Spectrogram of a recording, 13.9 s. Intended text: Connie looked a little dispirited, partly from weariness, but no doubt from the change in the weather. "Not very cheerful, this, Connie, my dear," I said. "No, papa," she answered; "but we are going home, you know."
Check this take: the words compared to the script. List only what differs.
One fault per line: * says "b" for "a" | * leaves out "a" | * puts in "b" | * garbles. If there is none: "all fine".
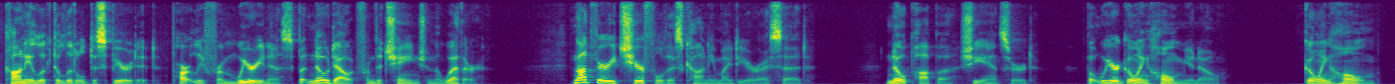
* puts in "Going home"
